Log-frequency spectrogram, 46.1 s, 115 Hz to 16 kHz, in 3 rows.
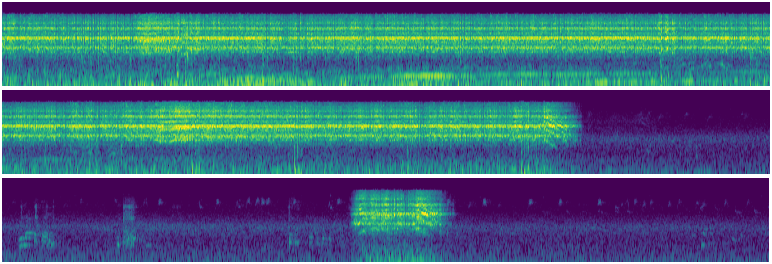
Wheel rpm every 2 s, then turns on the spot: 230, 230, 230, 230, 230, 230, 230, 230, 230, 230, 230, 230, 230, 50, 0, 0, 0, 0, 10, 100, 0, 0, 0.
none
